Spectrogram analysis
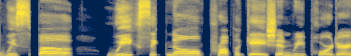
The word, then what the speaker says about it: WSPR: บ WSPR ที่ อ่ า น ว่ า Whisper Weak Signal Propagation Reporter ใ ช่ ไ ห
